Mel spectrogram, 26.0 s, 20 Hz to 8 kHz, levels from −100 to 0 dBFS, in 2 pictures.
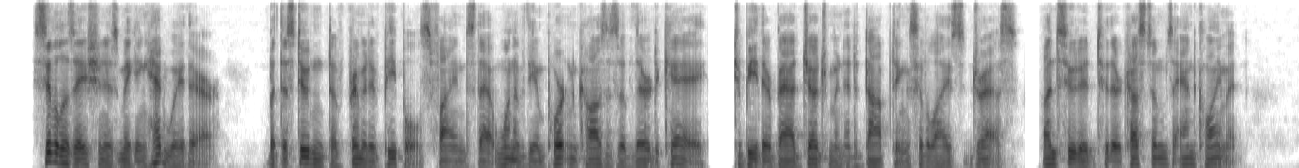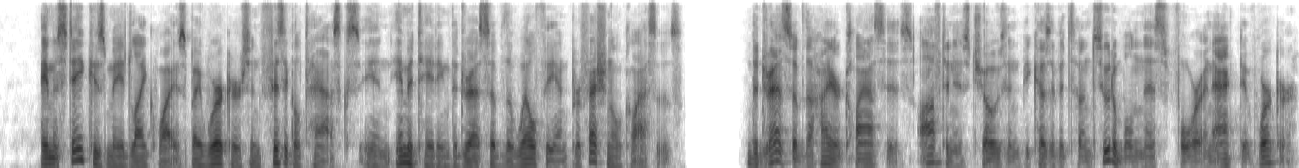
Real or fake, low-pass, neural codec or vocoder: fake; 7.2 kHz; vocoder, 22.05 kHz, 80 mel bands, WaveNeXt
